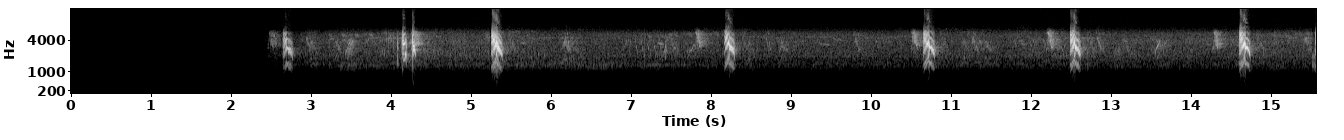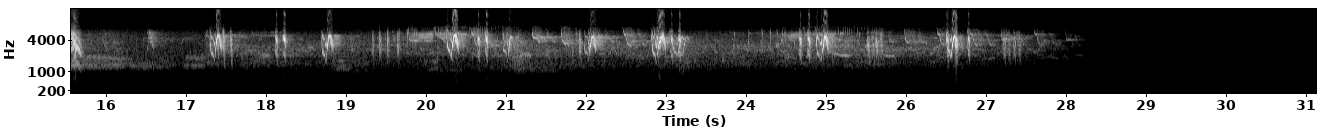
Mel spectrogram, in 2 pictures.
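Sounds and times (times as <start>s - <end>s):
Eurasian tree sparrow singing: 2.5s - 28.1s.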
